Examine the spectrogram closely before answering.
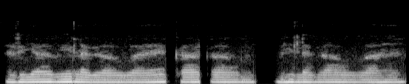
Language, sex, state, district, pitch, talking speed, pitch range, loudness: Hindi, male, Bihar, Muzaffarpur, 110 Hz, 160 wpm, 110-115 Hz, -15 LUFS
